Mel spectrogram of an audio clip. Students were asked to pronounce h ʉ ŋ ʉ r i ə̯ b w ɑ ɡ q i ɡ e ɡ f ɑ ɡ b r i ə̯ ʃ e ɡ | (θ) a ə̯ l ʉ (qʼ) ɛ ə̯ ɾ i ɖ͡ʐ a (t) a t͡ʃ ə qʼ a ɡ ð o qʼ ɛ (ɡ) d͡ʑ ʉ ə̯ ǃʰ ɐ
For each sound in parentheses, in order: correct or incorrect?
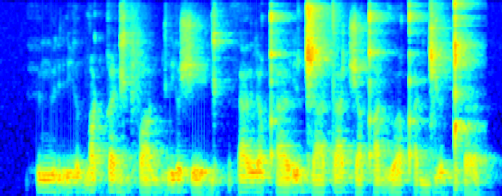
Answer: correct, correct, correct, correct

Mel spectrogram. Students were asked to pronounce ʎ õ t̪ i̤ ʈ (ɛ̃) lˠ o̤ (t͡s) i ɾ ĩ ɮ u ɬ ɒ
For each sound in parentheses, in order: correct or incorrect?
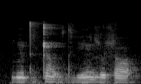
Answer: incorrect, incorrect

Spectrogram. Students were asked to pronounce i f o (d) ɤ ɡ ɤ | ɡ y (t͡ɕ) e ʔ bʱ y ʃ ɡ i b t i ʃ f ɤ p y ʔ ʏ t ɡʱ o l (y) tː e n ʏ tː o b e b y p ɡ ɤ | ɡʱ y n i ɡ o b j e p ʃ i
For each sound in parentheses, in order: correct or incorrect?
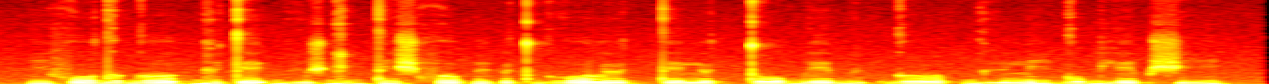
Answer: correct, incorrect, incorrect

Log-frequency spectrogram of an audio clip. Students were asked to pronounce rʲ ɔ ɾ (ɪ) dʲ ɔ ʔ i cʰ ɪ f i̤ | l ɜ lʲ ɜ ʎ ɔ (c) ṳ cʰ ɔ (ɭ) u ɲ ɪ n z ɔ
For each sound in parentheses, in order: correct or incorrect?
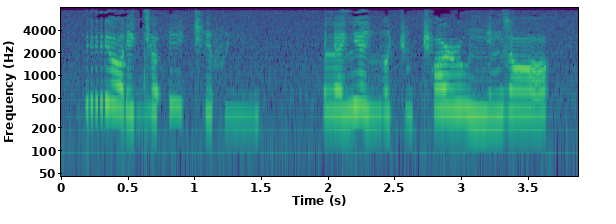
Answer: correct, correct, correct

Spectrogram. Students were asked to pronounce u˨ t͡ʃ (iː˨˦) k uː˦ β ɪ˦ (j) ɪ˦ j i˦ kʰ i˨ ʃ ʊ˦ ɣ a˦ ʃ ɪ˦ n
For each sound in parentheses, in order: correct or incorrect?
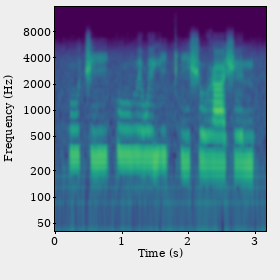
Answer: correct, incorrect

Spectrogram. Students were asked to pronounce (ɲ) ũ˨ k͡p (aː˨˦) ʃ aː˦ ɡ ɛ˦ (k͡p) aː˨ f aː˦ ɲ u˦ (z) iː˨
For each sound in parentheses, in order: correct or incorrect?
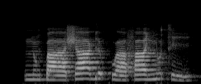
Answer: incorrect, incorrect, incorrect, incorrect

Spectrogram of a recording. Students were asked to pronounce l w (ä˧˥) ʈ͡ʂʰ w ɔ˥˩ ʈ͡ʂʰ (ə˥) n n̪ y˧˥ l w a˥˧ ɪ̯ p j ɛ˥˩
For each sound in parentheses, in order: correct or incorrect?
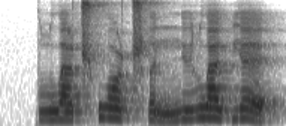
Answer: correct, incorrect

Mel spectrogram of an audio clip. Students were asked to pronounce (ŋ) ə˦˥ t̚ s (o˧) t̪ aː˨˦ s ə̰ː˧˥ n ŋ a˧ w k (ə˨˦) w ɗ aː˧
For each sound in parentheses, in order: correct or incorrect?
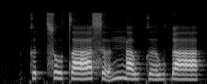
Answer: incorrect, correct, incorrect

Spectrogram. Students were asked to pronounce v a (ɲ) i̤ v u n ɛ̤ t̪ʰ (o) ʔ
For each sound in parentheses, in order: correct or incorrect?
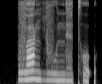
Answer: incorrect, correct

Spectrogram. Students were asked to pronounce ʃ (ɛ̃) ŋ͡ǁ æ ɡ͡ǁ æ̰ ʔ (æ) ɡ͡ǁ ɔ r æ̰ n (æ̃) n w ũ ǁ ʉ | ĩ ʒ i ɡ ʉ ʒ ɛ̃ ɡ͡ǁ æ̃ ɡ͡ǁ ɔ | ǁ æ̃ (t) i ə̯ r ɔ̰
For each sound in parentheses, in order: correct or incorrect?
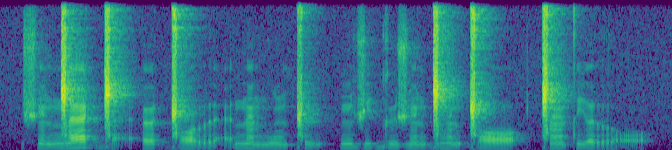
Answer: correct, incorrect, correct, correct

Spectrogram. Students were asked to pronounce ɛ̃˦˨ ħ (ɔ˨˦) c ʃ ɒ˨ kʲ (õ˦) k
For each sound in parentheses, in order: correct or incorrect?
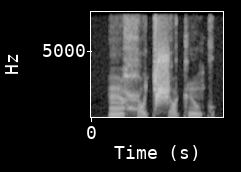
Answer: correct, correct

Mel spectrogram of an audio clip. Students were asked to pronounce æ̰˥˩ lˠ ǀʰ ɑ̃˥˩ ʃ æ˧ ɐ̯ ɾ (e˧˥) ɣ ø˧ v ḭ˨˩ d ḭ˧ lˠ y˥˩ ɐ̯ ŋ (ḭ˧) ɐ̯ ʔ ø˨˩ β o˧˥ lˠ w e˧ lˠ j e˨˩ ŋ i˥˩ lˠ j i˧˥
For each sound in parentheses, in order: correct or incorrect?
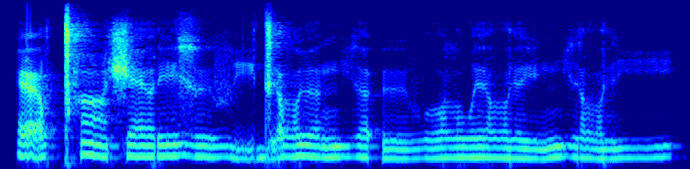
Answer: correct, incorrect

